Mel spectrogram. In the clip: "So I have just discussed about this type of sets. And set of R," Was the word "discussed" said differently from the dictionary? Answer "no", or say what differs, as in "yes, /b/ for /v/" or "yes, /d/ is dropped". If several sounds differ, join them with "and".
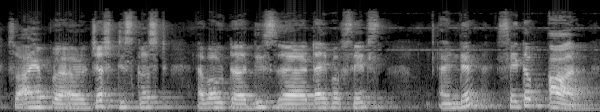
no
